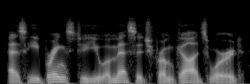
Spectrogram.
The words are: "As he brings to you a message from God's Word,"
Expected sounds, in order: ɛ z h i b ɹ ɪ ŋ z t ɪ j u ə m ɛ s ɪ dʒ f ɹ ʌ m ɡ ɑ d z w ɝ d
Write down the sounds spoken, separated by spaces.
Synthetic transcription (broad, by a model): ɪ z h i b ɹ ɪ ŋ z t ɪ j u ə m ɛ s ɪ dʒ f ɹ ʌ m ɡ ɑ d z w ɝ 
